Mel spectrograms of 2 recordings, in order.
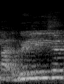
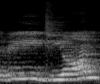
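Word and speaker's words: religion: जी रिलीजन में देखो जी आई ओ एन, रिलीजन। बड़ा डिफिकल्ट कि अब इसको ऐसा पढ़े कि रिलीजियन पढ़े, क्योंकि जी आई तो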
